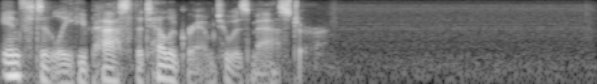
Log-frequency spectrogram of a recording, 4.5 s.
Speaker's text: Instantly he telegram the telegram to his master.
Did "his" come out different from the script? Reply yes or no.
no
